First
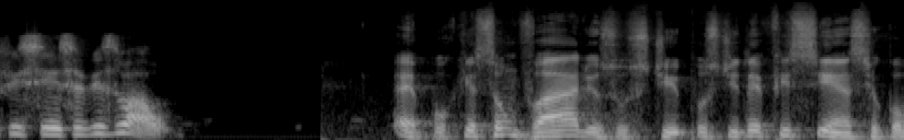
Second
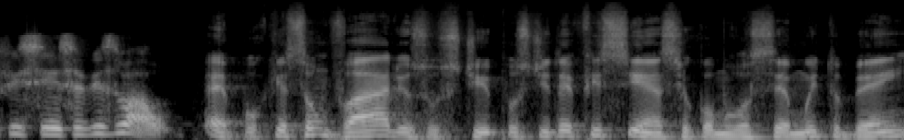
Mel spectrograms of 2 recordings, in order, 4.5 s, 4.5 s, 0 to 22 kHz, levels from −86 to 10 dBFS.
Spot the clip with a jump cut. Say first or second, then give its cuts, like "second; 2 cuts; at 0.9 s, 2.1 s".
second; 1 cut; at 1.0 s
